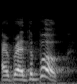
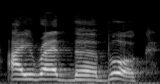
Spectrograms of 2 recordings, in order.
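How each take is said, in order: First: The word 'the' is unstressed and reduced. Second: The word 'the' is stressed and fully pronounced. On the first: The speaker calls it right. "Because I don't stress it, I reduce it" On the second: The speaker calls it wrong. "So I don't say"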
